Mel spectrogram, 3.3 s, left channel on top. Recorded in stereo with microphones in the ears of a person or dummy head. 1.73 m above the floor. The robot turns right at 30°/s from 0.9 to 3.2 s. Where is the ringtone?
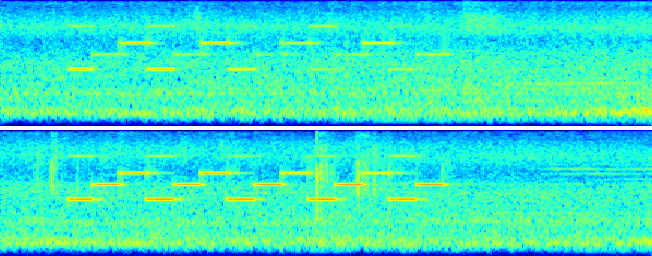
135° right, 2.5 m; by 2.3 s 95° right, 2.5 m.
